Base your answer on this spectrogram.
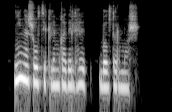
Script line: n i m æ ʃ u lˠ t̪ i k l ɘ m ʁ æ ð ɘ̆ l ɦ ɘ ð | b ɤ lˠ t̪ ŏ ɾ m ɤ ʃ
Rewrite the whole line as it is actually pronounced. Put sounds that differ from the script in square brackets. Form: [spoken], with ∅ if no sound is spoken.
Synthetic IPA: n i [ŋ] æ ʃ u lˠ t̪ i k l ɘ m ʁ æ ð ɘ̆ l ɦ ɘ ð | b ɤ lˠ t̪ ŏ ɾ m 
